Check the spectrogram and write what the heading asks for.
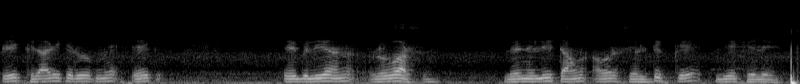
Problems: constant background noise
